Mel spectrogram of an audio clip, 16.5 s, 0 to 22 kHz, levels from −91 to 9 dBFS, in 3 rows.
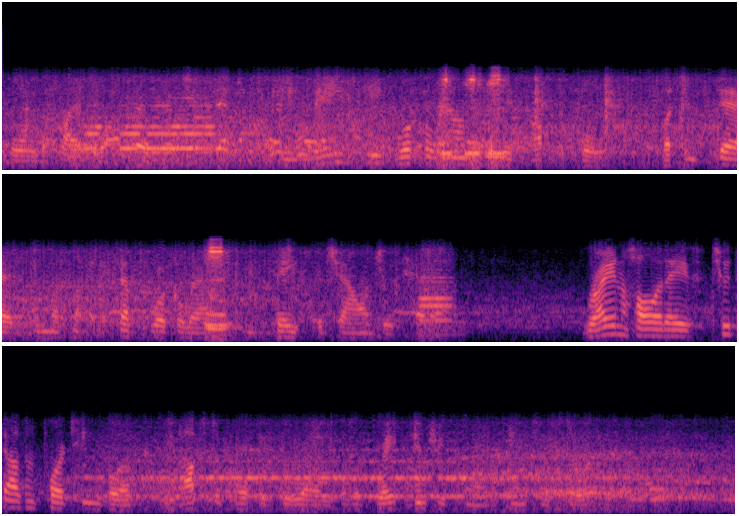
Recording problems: phone-call audio; poor line
traffic noise; very loud; throughout; 2 dB above the speech

